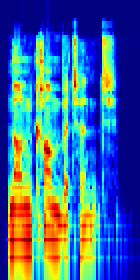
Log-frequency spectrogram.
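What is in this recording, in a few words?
"non combatant", British English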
